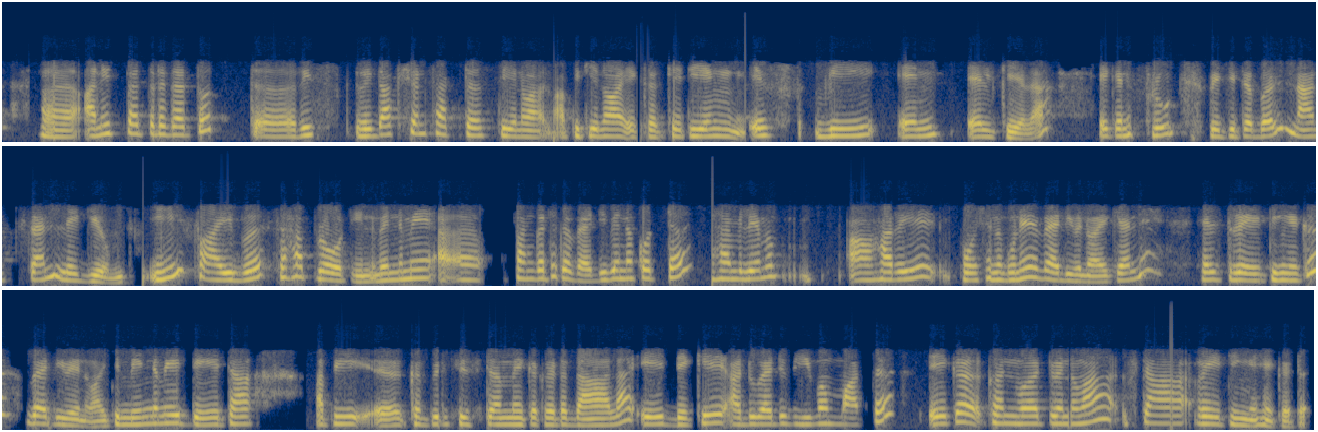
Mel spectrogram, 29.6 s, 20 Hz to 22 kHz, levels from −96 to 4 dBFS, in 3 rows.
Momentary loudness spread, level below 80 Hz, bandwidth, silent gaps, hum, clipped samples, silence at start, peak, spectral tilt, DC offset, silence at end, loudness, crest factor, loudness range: 5 LU; -56 dBFS; 4 kHz; 13.52-13.69 s; none; under 0.1%; 0 s; -2 dBFS; -9 dB/octave; under 0.1%; 0.05 s; -17 LUFS; 14 dB; 2 LU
